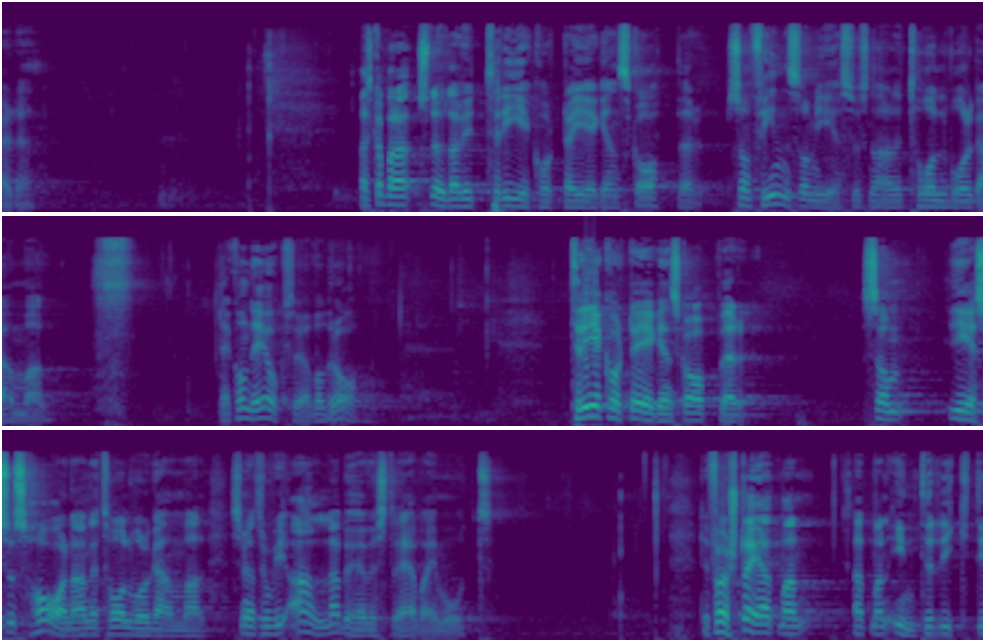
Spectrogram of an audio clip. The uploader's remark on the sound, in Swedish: Inspelad i Smyrnakyrkan, Göteborg 2005-05-08.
